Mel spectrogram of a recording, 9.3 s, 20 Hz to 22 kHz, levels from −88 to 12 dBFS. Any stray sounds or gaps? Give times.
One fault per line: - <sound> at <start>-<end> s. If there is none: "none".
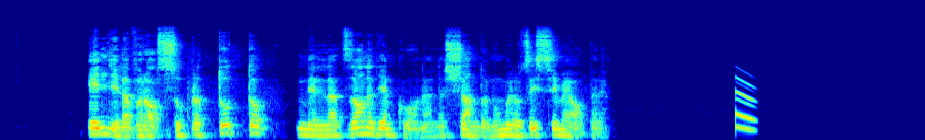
- chirp at 7.3-7.6 s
